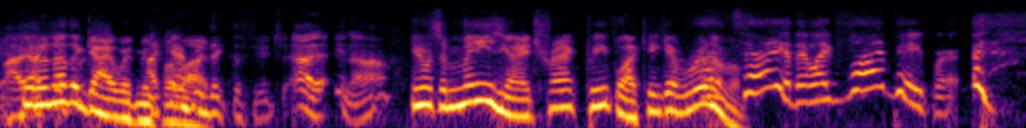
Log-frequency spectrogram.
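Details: Adult male speaker; ordinary fluent speech.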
